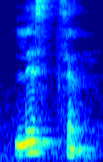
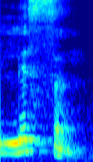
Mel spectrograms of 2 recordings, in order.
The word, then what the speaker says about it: listen: the T in listen is silent it is not supposed to be pronounced never say listen say listen okay listen listen not listen also moisten moisten not moisten moisten not moisten okay if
